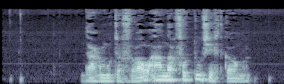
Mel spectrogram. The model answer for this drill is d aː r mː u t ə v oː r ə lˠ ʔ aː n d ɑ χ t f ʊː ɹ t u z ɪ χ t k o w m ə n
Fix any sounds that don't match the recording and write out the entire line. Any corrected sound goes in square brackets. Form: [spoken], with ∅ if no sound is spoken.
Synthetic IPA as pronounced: d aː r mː u t ə v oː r [ɑ] lˠ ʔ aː n d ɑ χ t f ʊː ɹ t u z ɪ χ t k o w m ə n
